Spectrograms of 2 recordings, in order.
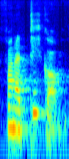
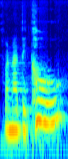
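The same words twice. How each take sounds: First: The stress is on the third syllable. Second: The stress is on the fourth syllable. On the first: "What about the second to last?" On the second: "put your voice stress on the last syllable"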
